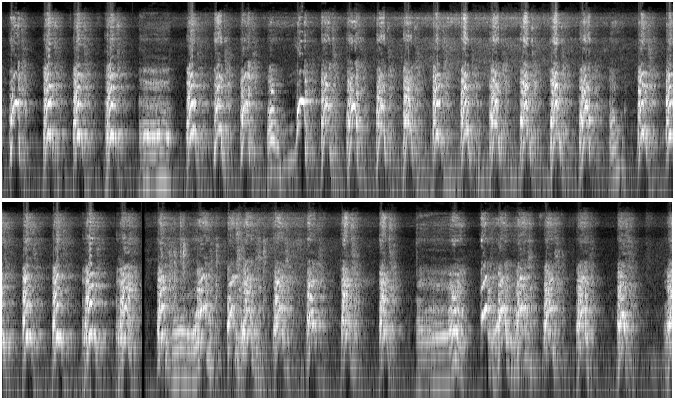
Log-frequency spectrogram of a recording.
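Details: German Shepherd barking fast and persistently, about forty harsh barks in rapid series with only brief pauses. The rhythm is uneven, sometimes nearly continuous and sometimes broken into short bursts.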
